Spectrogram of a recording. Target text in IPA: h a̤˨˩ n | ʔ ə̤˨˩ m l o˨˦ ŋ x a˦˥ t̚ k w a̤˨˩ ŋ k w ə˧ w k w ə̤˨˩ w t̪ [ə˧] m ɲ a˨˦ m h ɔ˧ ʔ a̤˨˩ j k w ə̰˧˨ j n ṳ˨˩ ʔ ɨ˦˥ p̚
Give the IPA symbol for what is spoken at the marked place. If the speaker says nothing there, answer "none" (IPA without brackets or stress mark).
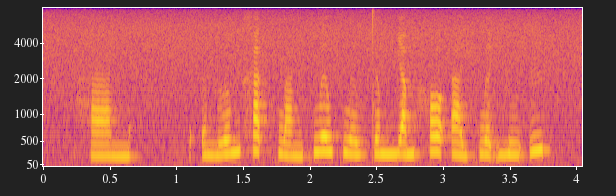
ə˧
